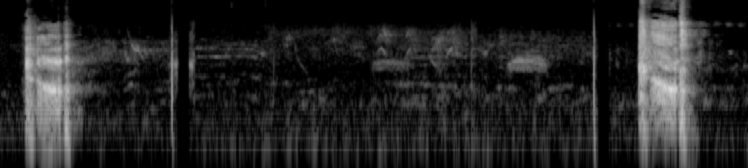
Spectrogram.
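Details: Two rough, explosive langur barks about six seconds apart, opening and closing the stretch, while faint bird calls and a couple of sharp clicks fill the near-silent interval.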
